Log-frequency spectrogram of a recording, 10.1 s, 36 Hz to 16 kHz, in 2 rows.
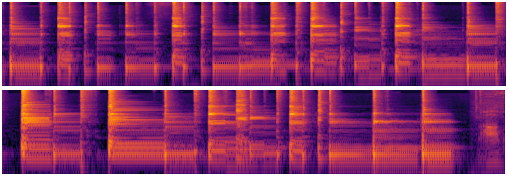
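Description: Fender Mexico 75th Anniversary Jazz Bass played slap-style: sharp thumb slaps and popped strings over low notes in a quick, busy line, with a longer ringing note about six seconds in.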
